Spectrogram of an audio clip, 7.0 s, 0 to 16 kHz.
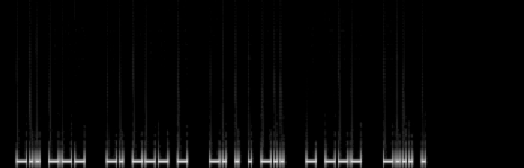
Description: Morse code, heard as a keyed tone, about 28 wpm, 700 Hz. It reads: DO NOT NEED TO BE
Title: Sets of 5 Words Encore 28wpm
